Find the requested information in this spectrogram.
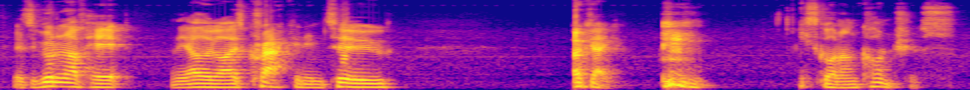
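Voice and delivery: ordinary delivery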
